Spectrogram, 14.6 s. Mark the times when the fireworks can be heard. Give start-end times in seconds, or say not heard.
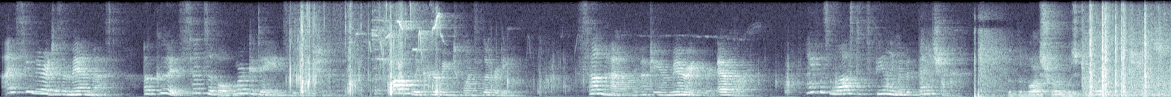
11.5-14.6.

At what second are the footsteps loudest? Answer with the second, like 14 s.
5 s.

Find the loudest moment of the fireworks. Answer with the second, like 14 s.
14 s.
